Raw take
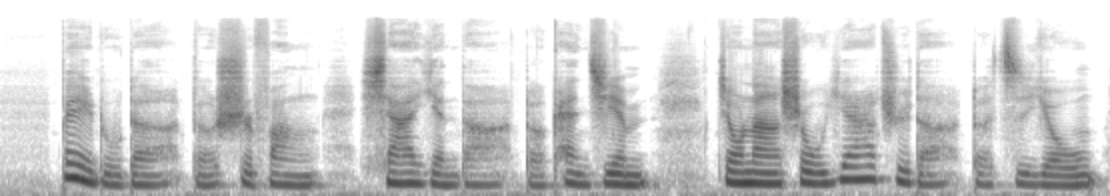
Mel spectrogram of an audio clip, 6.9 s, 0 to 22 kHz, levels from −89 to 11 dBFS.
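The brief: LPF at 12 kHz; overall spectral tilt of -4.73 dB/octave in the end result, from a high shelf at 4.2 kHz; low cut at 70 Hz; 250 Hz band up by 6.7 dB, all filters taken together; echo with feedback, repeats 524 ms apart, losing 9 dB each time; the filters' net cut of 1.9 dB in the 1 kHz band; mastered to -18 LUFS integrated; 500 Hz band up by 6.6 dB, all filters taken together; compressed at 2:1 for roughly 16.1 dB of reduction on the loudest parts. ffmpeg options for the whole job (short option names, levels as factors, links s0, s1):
-af "highpass=70,lowpass=12000,equalizer=f=250:t=o:g=7.5,equalizer=f=500:t=o:g=7.5,equalizer=f=1000:t=o:g=-7.5,highshelf=f=4200:g=4,acompressor=threshold=0.01:ratio=2,aecho=1:1:524|1048|1572|2096:0.355|0.124|0.0435|0.0152,volume=5.96"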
